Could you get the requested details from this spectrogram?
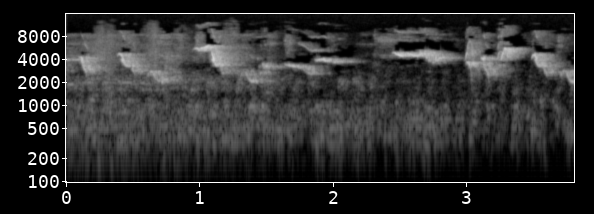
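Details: White-cheeked bulbul, also called Himalayan bulbul, giving lively bubbly whistled notes that slide downward in quick short phrases, several in a row, against a quiet background.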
